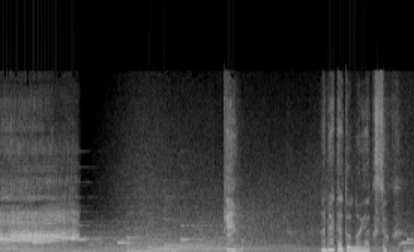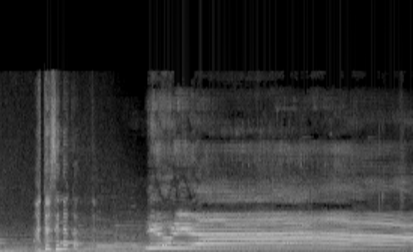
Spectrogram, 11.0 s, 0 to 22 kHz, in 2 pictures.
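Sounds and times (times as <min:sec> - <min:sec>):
man screaming: 0:00.0 - 0:01.1, 0:07.5 - 0:11.0.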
